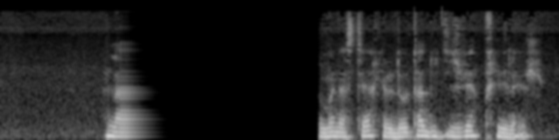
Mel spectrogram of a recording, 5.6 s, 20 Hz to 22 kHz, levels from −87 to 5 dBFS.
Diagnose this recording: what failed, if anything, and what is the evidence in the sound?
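The speech breaks off from 1.21 to 3.22 s, likely a long network dropout. The last sound smears into a fading buzz, then about 1.5 s of near-silence before "monastère qu'elle dota de". On a spectrogram, a blurred tail gives way to a blank band.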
